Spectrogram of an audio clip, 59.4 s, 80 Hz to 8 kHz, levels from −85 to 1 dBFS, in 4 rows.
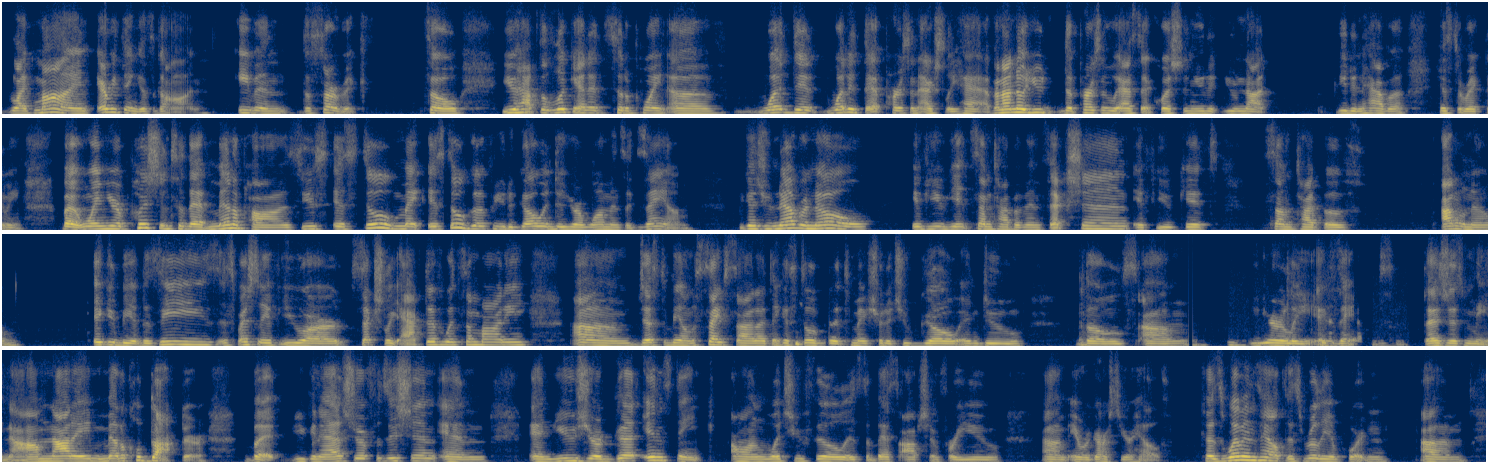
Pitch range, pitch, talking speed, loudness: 155-190 Hz, 170 Hz, 175 wpm, -22 LUFS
